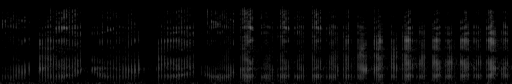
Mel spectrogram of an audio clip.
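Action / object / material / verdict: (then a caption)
scrape / wooden comb / wood / none. A black stick-like tool is scraped down the teeth of a small curved wooden comb held in one hand. A few longer raspy sweeps give way to a quick series of short, clicking strokes. The sound is bright and ticking, with almost no low end.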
